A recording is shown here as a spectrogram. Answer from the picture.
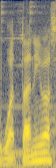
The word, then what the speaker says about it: Wataniba: Guataniba se escribe W-A-T-A-N-I-B-A. – B alta A.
